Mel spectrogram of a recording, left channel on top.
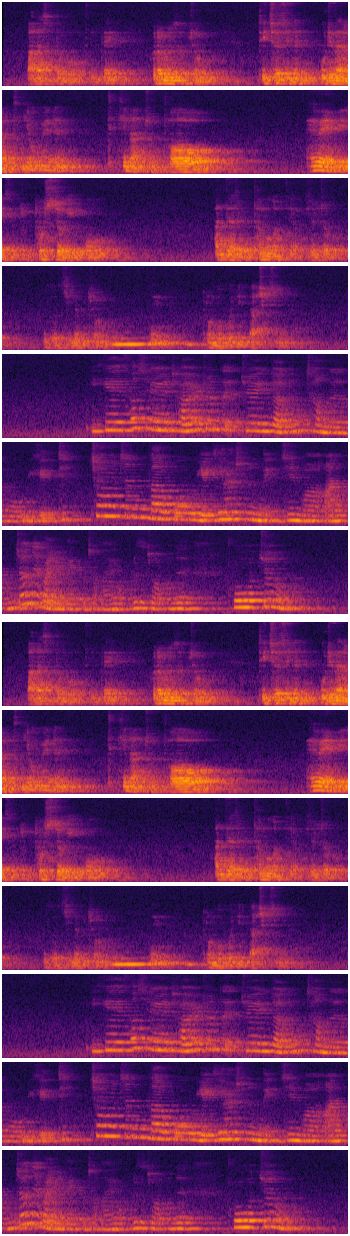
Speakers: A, on the left; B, on the left.
A: 많았었던 것 같은데 그러면서 좀 뒤처지는 우리나라 같은 경우에는 특히나 좀 더 해외에 비해서 좀 보수적이고 반대하지 못한 것 같아요, 기술적으로. 그래서 지금 좀,
B: 음,
A: 네, 그런 부분이 아쉽습니다.
B: 이게 사실 자율주행 자동차는 뭐 이게 뒤처진다고 얘기할 수는 있지만 안전에 관련된 거잖아요. 그래서 저는 더좀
